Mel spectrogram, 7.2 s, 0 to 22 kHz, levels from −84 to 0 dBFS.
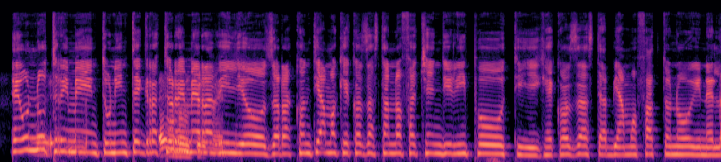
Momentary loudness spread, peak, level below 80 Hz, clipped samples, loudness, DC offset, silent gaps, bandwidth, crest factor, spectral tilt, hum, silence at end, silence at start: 5 LU; -8 dBFS; -62 dBFS; under 0.1%; -23 LUFS; under 0.1%; none; 16 kHz; 16 dB; -4 dB/octave; none; 0 s; 0.1 s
